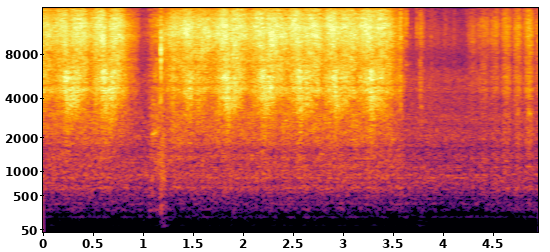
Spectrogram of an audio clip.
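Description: A small engine cylinder head being lapped by hand, a steady gritty rubbing and sanding scrape that repeats in rhythmic strokes, close and fairly loud, with one sharp knock partway through.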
